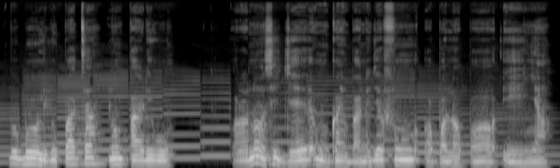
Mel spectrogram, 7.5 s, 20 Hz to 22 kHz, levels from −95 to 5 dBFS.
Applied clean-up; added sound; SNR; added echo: none; Wind instrument, woodwind instrument; 17 dB; none.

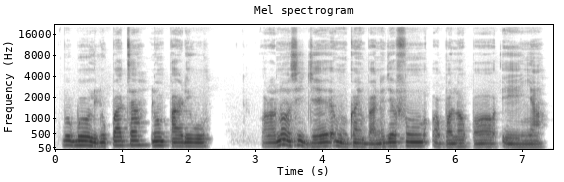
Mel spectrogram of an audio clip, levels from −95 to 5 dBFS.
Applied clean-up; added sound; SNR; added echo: none; none; none; none.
